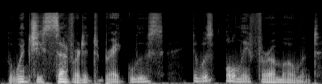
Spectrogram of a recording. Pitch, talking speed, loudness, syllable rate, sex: 110 Hz, 260 wpm, -21 LUFS, 7.1 syllables/s, male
